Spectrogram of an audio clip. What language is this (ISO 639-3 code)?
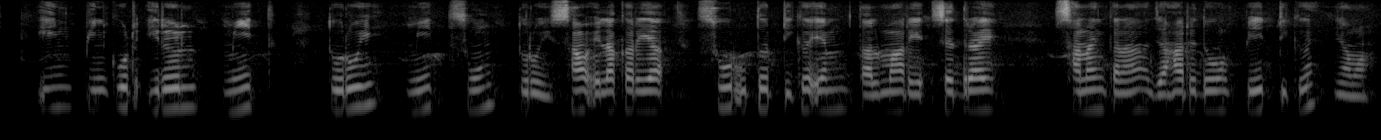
sat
